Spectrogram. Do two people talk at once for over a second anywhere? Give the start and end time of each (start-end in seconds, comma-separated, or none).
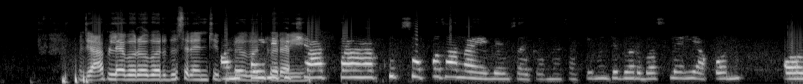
none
